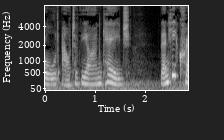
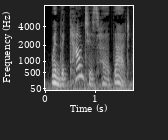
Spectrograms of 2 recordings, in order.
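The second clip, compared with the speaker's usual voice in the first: usual speaking voice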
